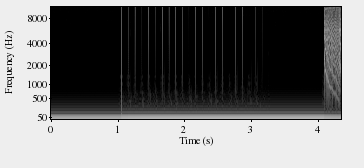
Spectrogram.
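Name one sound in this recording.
A quick run of electronic beeps plays as the score is tallied.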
